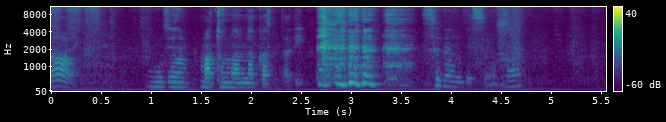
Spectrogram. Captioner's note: laugh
